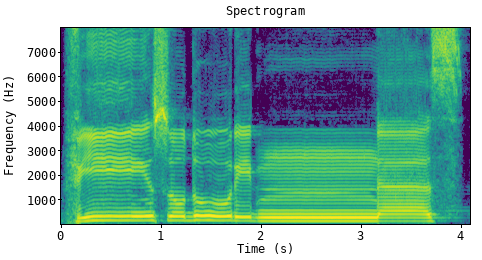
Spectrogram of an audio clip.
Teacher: صدور کا مطلب ہوتا ہے سینہ، اور صدور کا مطلب ہوتا ہے سین کے ساتھ پڑھیں تو اس کا مطلب ہوتا ہے بال لٹکانا، تو یہ بہت زیادہ معنی تبدیل ہو جاتے ہیں۔ صاد اپنی طرف سے پوری کوشش کر کے اس کو موٹا کر کے پڑھنا ہے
